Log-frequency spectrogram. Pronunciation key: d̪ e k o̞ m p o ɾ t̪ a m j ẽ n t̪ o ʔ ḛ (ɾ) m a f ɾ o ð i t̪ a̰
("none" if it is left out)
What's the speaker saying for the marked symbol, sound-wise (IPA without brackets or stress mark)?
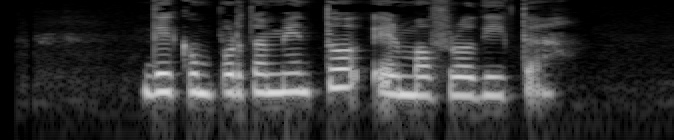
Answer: ɾ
